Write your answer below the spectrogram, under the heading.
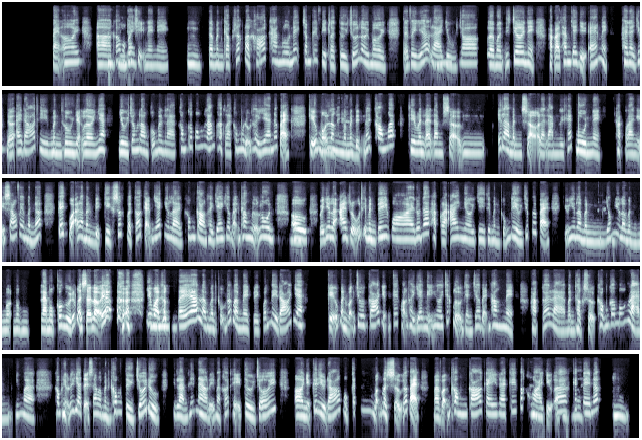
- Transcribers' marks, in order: tapping; other background noise; chuckle
- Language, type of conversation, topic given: Vietnamese, advice, Làm thế nào để lịch sự từ chối lời mời?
